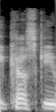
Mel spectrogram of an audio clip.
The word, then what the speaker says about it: Cusky: First of all, from Angie Cusky Rhymes with Husky, who won our poetry competition at the end of last year and got a W.H.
